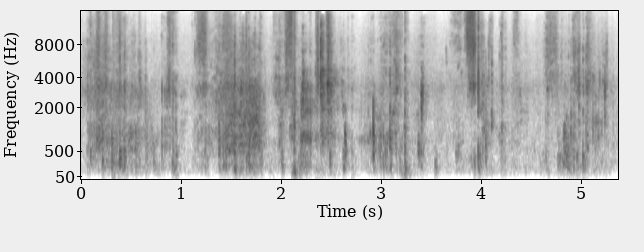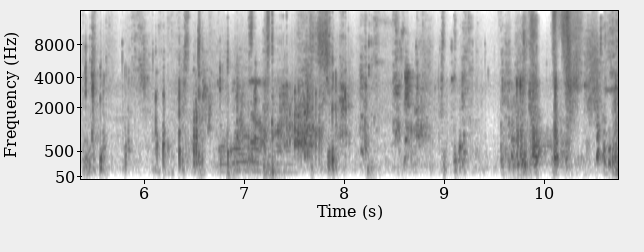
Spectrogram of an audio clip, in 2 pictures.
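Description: Two men wrestling in a clinch, breathing hard and grunting with effort. Their clothes and bodies scuff and knock irregularly against padded walls and the mat.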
